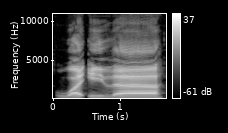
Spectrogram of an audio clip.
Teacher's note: یہ ذال کو کھینچ کر پڑھیں گے کیونکہ زبر کے ساتھ الف ہے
